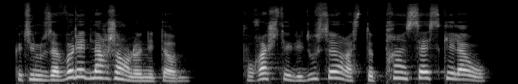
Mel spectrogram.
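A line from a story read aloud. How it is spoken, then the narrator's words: Exclaiming. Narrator (French): s'écria-t-elle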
